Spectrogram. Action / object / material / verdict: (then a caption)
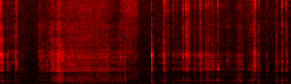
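scrape / carved wooden mask / wood / none. Long nails tap and scratch on the face and mouth area of a red painted, hollow carved wooden mask. A soft, bright scraping rasp fills the first two seconds, followed by a run of quiet, sharp taps mixed with light scratches.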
